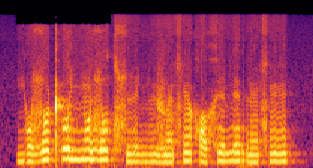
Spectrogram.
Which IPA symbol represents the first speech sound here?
j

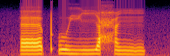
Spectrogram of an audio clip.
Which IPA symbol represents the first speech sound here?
æ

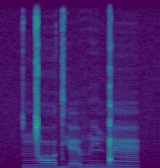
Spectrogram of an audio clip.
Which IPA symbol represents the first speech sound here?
ŋ͡ǀ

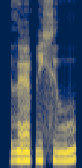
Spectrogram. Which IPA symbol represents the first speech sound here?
ð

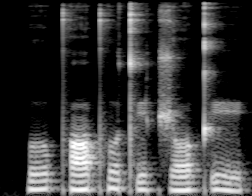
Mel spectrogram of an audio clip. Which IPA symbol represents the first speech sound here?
u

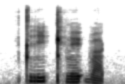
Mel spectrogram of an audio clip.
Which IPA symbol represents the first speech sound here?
t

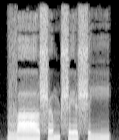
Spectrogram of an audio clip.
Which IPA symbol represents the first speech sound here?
v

